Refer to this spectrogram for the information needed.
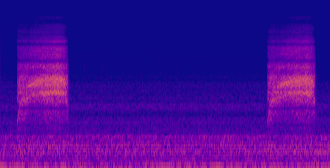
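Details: Barn owl babies in a wild nest box monitored for research: a long rasping hiss, a pause of two seconds, then a second matching noisy screech, with low background hum.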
